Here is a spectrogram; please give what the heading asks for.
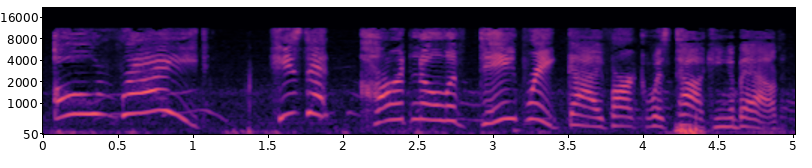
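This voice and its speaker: A woman's voice: very high voice, big pitch swings, measured pace, very noisy, heavily acted. A woman voicing a small, childlike, chatty and curious fairy companion in a video game, with music behind her. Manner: third-person childlike chatter. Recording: game audio with loud music.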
